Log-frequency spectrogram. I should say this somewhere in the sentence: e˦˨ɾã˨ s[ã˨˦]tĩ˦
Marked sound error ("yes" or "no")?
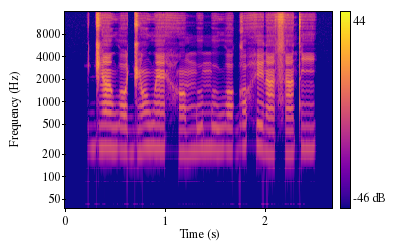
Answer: no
